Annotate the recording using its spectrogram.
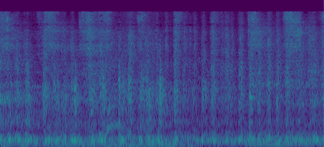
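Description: College marching band playing, with the drums and percussion standing out through many sharp strokes over a full, low band sound.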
